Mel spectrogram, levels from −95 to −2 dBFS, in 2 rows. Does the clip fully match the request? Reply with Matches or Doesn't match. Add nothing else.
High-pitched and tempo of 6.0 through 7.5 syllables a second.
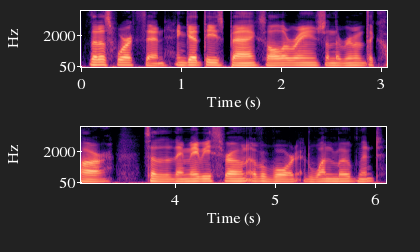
Doesn't match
